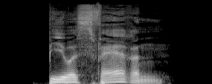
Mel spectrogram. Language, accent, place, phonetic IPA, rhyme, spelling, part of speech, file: German, Germany, Berlin, [bioˈsfɛːʁən], -ɛːʁən, Biosphären, noun, De-Biosphären.ogg
- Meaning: plural of Biosphäre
